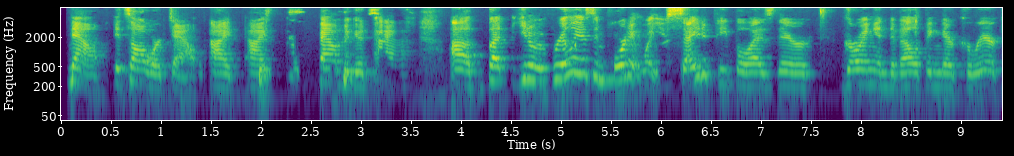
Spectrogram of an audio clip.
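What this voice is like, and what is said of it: Southern American accent. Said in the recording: “never lose a Southern accent”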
